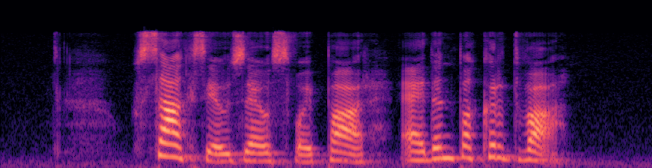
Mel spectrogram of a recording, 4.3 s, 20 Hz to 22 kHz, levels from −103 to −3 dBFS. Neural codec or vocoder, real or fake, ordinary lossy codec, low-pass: none; real; Opus, 64 kbps; 9.9 kHz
